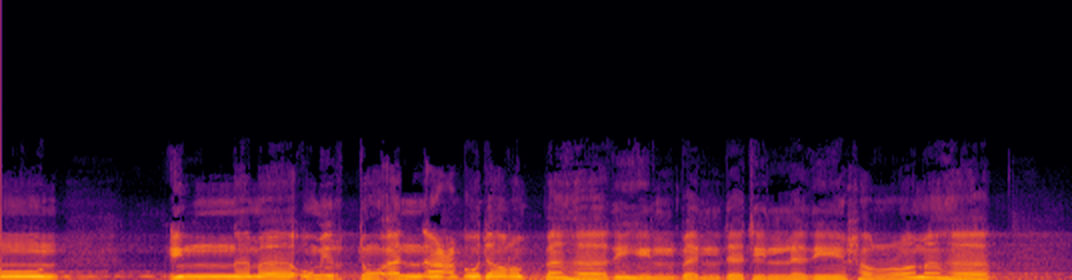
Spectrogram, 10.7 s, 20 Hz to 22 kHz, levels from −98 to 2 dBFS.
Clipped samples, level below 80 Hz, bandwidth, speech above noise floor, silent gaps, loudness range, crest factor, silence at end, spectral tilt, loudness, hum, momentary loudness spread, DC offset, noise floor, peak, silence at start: under 0.1%; -64 dBFS; 8.4 kHz; 20 dB; none; 2 LU; 16 dB; 0 s; -7.5 dB/octave; -23 LUFS; none; 17 LU; under 0.1%; -43 dBFS; -8 dBFS; 0 s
